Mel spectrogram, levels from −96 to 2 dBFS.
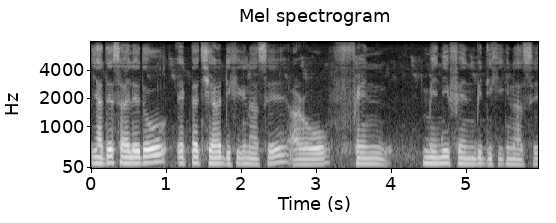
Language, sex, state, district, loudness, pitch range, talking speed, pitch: Nagamese, male, Nagaland, Dimapur, -16 LUFS, 125-145 Hz, 120 wpm, 135 Hz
